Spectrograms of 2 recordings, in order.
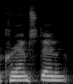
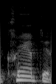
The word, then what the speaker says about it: Crampton: of the movie barbara Cranston was amazing in this movie I'm sorry crampton I yell keep saying it wrong I apologize the scenes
